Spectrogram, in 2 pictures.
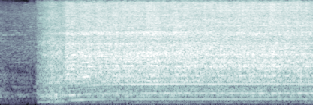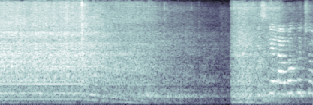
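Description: An electric blender whirs loudly at a steady high pitch for about five seconds while blending strawberries and milk into a shake, then winds down and stops before starting up again briefly, a voice speaking over it.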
